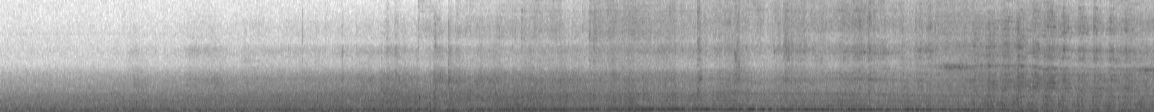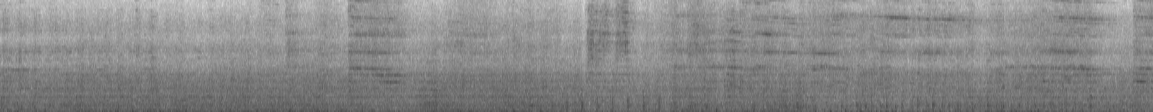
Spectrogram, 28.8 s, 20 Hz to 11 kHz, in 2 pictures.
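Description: A VL10 electric locomotive hauling a freight train goes by with a steady hum that sinks slightly and fades after about ten seconds. After that, a long string of open gondola wagons rolls past with a steady rumble, wheels clicking over the rail joints, and high-pitched wheel squeals coming and going.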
